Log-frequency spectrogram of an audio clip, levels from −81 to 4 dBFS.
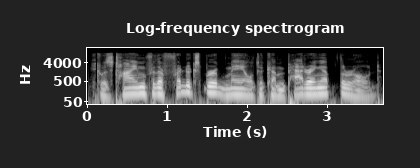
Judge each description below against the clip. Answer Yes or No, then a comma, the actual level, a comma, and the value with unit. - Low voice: Yes, low, 110 Hz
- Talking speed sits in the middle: No, fast, 210 wpm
